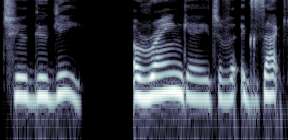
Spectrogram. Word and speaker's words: Cheugugi: He builds the Cheugugi, pronounced Cheugugi, a rain gauge of exact volume.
